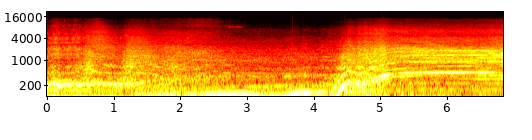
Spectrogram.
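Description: Ferrari LaFerrari's V12 engine running at low revs, then revved hard about four seconds in, its pitch climbing quickly and holding high and steady.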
